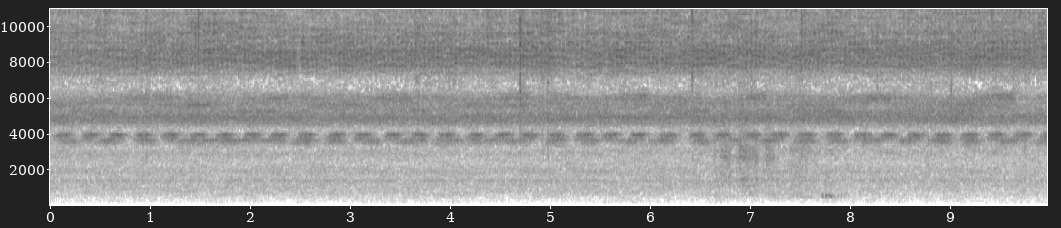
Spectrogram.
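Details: A bonfire burns amid an unbroken insect chorus: layered high-pitched ringing tones and a quick, beaded trill repeating continuously, with faint crackles of the fire and a brief soft murmur partway through.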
